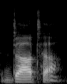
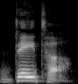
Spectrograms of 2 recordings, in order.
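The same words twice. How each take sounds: First: The first syllable sounds like 'dah'. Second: The first syllable sounds like 'day'. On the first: The speaker calls it wrong. "not data" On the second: The speaker calls it right. "It is day and ta"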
